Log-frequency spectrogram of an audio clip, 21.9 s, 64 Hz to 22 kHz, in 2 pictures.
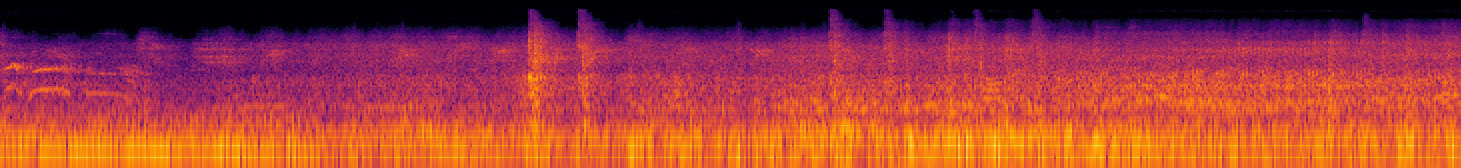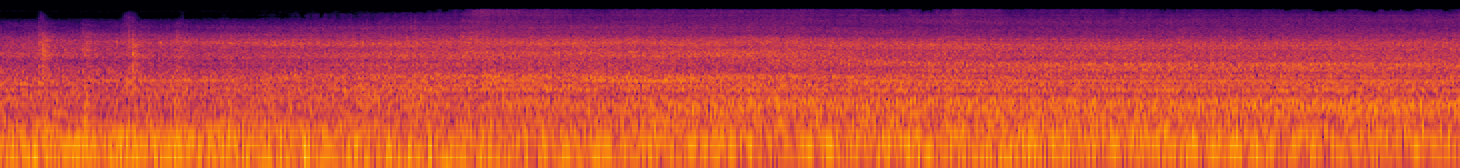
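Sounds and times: train diesel engine running: 2.2s - 21.9s
high thin whine: 12.6s - 21.9s.

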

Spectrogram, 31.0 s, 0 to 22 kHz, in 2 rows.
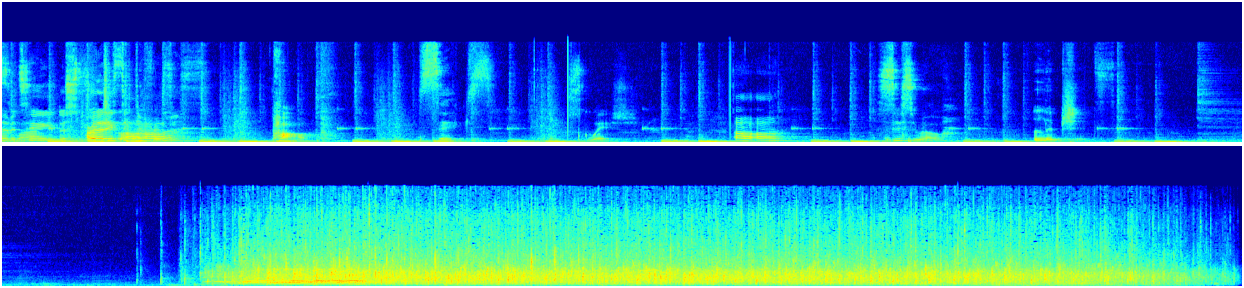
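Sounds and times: people cheering: 1.1s - 2.1s, 17.8s - 31.0s
audience applauding: 17.2s - 31.0s.

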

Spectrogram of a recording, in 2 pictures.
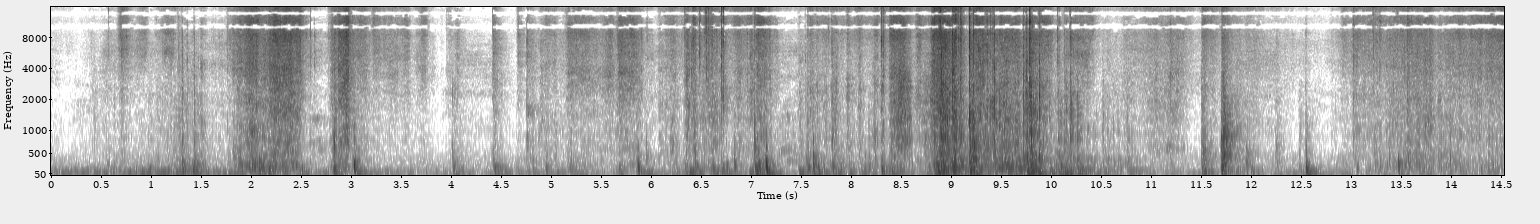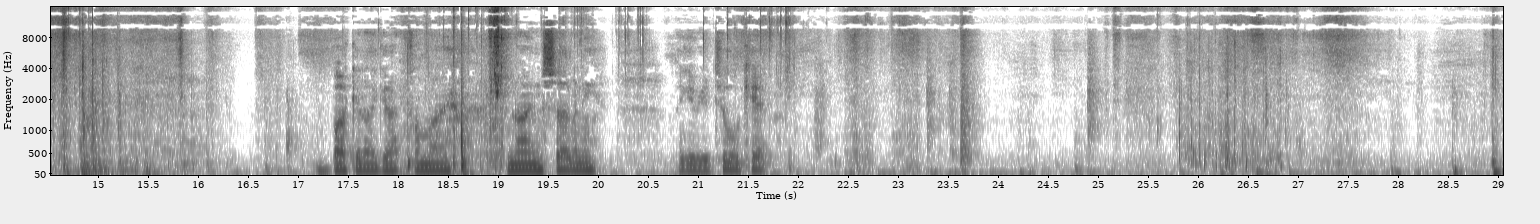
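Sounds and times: plastic wrap rustling: 5.1s - 11.2s, 12.9s - 16.0s, 25.3s - 27.2s.

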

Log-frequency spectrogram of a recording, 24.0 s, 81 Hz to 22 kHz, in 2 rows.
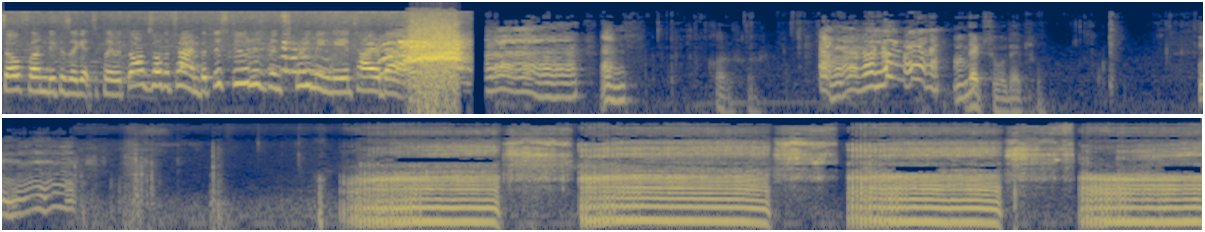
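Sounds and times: small dog growling: 15.1s - 24.0s.

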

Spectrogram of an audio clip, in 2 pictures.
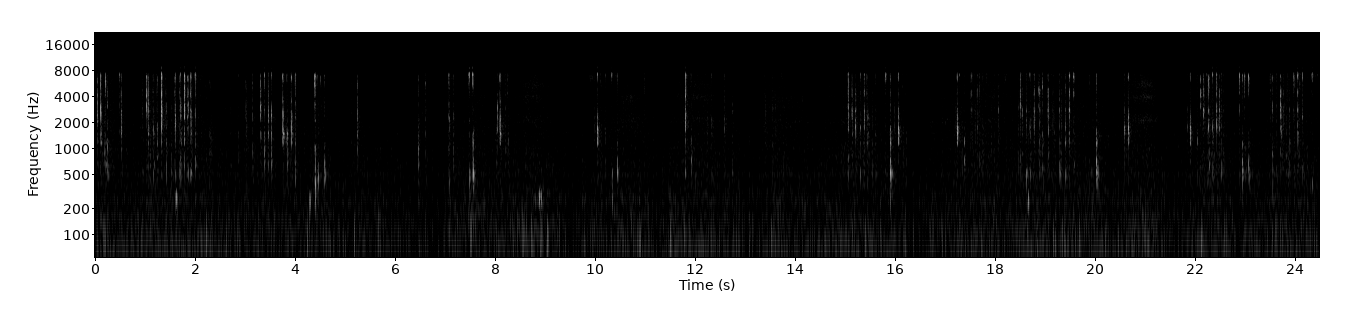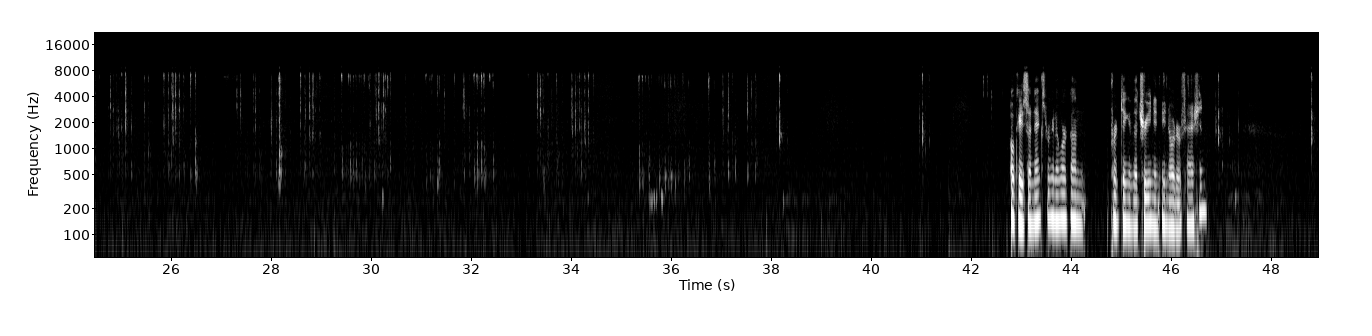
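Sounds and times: keyboard typing: 0.0s - 5.4s, 6.4s - 8.3s, 9.9s - 10.6s, 11.8s - 13.5s, 15.0s - 16.3s, 17.2s - 20.8s, 21.8s - 26.6s, 27.2s - 34.6s, 35.3s - 38.4s, 40.9s - 41.3s.

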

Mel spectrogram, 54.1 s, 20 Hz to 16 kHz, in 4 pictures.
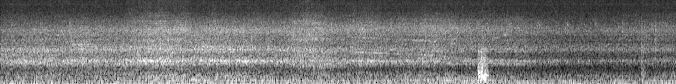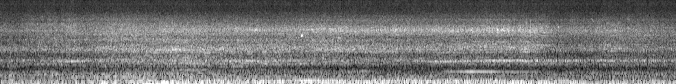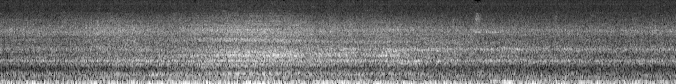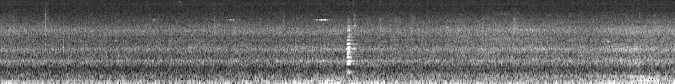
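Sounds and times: passing cars: 0.0s - 54.0s.

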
